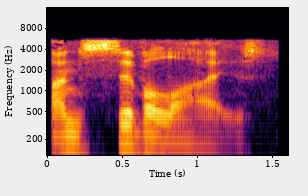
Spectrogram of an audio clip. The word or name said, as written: uncivilized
